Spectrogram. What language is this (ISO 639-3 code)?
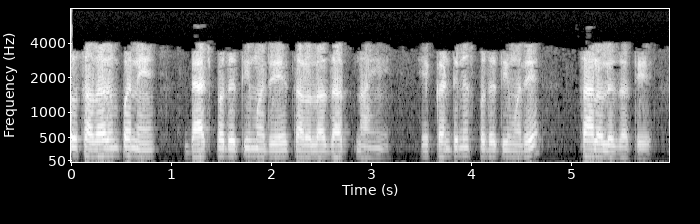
mar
